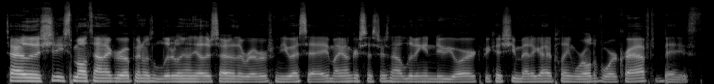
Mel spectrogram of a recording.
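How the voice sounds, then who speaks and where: A man's voice: mid-range voice, little pitch movement, rapid-fire, a bit bright, smooth, dry recording, studio quality. A man in his thirties doing casual livestream commentary and reading chat in a blunt, sweary, incredulous way. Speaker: live streamer.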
